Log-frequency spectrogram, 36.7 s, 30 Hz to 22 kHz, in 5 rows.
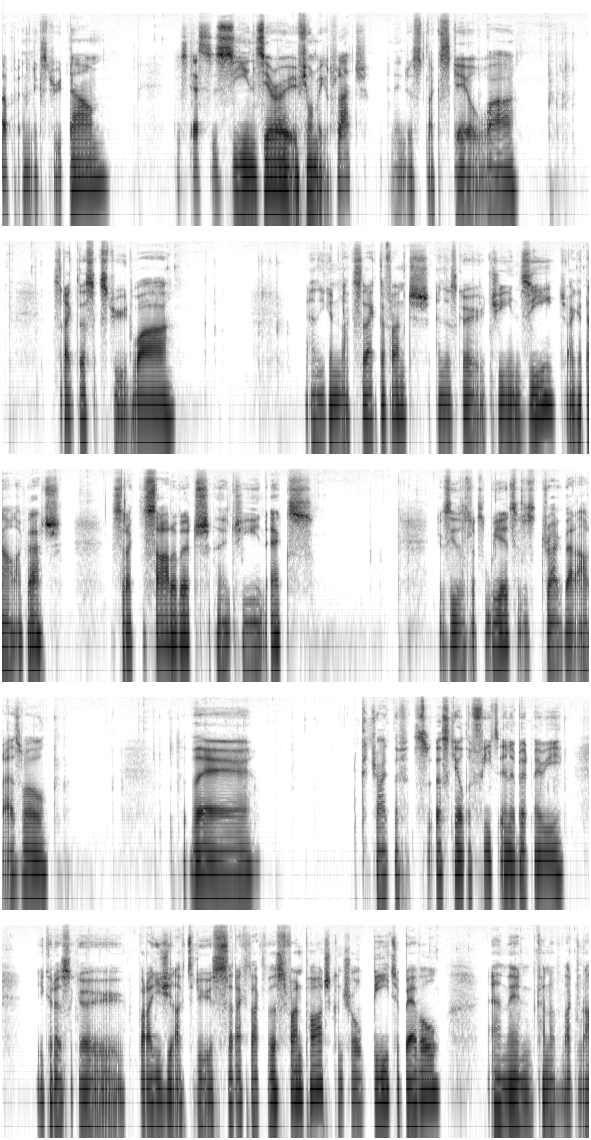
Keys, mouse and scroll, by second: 0.1 scroll up 1, 0.3 e, 2.3 s, 5.6 s, 6.8 1, 7.0 alt+a, 7.4-7.7 drag, 7.7 z, 8.0 shift+middle drag, 8.2 e, 10.0 1, 10.4 middle click, 10.6 alt+a, 10.7 2, 11.3 right click, 11.4-12.6 middle drag, 12.9 z, 13.2 g, 14.8 z, 15.0 scroll down 1, 15.2 2, 15.6 right click, 15.9-16.9 middle drag, 17.3 g, 18.8 scroll down 1, 18.8 middle click, 19.2 2, 19.4 right click, 19.6 middle click, 19.9 scroll up 1, 20.0 middle click, 20.9 g, 22.2 scroll down 1, 22.2 middle click, 22.6-25.6 typing, 23.1 middle click, 23.7 right click, 25.3 right click, 27.0 middle click, 27.6 ctrl+z, 27.8 s, 28.7 1, 28.9 alt+a, 29.0 scroll down 1, 29.1 middle click, 30.0 middle click, 30.3 alt+a, 30.4 middle click, 31.2 scroll up 1, 31.3 z, 31.5 middle click, 32.1 click, 33.7 ctrl+b, 35.7 1, 35.8 click, 36.0 g, 36.5 z.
